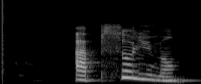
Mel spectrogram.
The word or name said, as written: un abri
